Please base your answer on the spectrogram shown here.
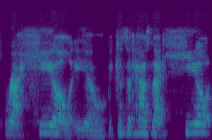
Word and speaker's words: Rahelio: drew me to you before was how it's pronounced Rahil yo because it has that heal energy in it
